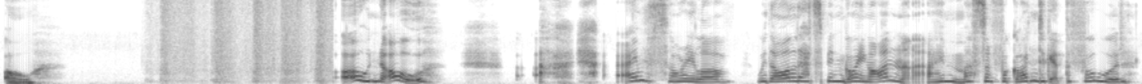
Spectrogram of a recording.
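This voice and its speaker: A woman's voice: high voice, slow. A woman playing an obsessive, possessive and volatile lover with sweet menace in an audio horror drama. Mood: doting, apologetic.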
